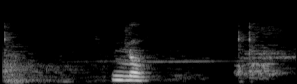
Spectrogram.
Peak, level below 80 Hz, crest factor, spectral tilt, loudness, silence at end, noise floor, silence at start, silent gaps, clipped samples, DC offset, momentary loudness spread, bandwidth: -6 dBFS; -62 dBFS; 20 dB; -7.5 dB/octave; -24 LUFS; 0.05 s; -54 dBFS; 0.05 s; none; under 0.1%; under 0.1%; 22 LU; 7.4 kHz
